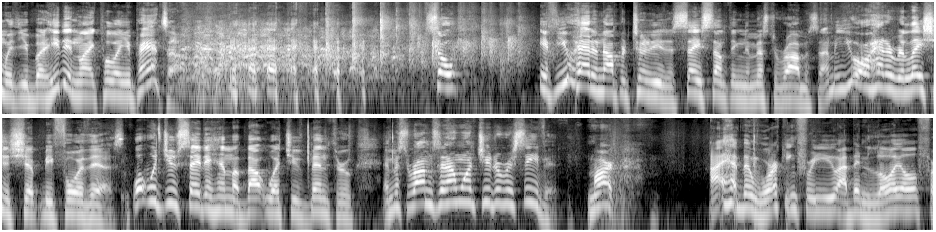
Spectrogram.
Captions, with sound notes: with you, but he didn't like pulling your pants up. [laughing] [applause] So, if you had an opportunity to say something to Mr Robinson, I mean you all had a relationship before this, what would you say to him about what you've been through? And Mr Robinson, I want you to receive it. Mark, I have been working for you, I have been loyal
